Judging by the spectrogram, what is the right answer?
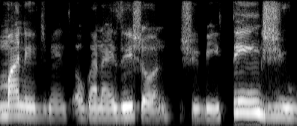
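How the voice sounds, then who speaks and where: A woman talks with a very deep, low pitch. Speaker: social media manager. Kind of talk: webinar talk.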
